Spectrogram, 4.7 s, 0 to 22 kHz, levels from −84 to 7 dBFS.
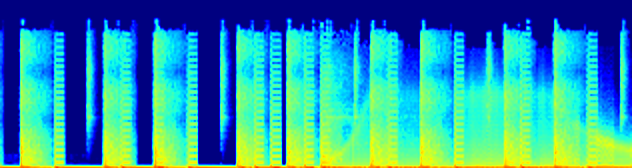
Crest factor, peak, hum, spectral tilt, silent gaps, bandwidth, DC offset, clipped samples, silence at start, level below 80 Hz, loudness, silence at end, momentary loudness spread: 12 dB; 0 dBFS; none; -5 dB/octave; none; 18.5 kHz; 0.2%; under 0.1%; 0 s; -14 dBFS; -15 LUFS; 0 s; 4 LU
